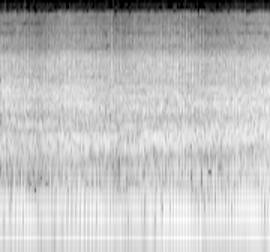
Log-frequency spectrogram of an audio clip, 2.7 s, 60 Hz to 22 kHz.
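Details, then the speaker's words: TVS Apache RTR 160 4V motorcycle after silencer repair with two spot welds, revved: steady, deep, clear exhaust note free of rattles or leaks, like new. "Silencer से आवाज़ जो आ रही है, एकदम clear आवाज़ आ रही है, कोई दिक्कत नहीं है, सुन सकते हैं"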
